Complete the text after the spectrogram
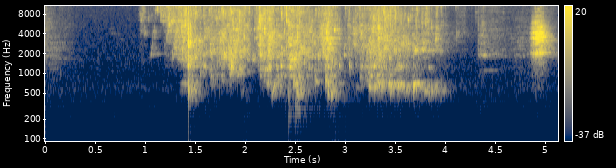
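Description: Water pours from a clay jug into a glass bowl.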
